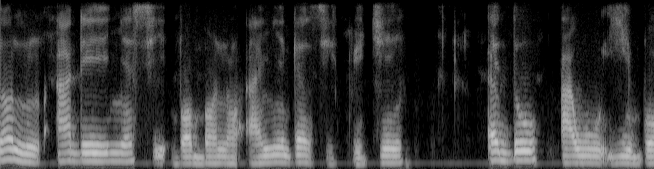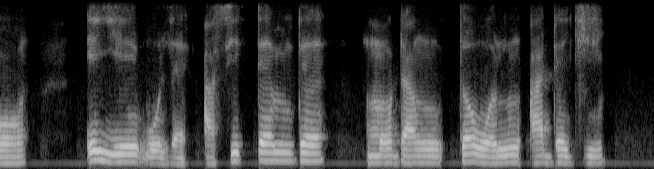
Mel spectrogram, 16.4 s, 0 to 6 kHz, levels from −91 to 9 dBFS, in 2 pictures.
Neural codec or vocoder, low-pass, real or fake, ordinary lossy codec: codec, 24 kHz, 6 kbps, HILCodec; 5.4 kHz; fake; Opus, 24 kbps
